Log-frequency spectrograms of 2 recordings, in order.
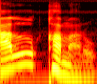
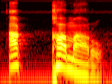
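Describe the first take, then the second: First: "আল কামারু" with a clear, held l before the k; article l pronounced. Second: "আক কামারু" with the l wrongly merged into a doubled k; mispronounced article. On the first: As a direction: sound the l fully in "আল কামারু". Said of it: "বলি কি আল কামারু". ("আল কামারু", লাম স্পষ্ট উচ্চারণ করে) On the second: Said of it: "এটা বলি না যে". ("আক কামারু", ল বাদ দিয়ে ভুল উচ্চারণ) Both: Shown as a demonstration.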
